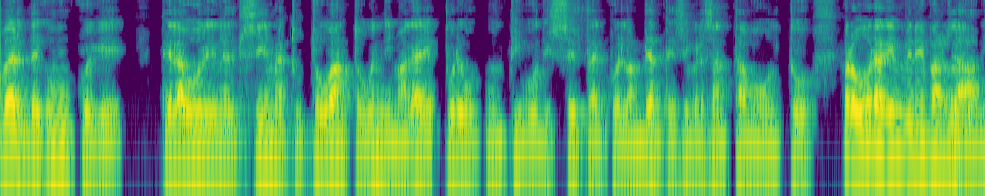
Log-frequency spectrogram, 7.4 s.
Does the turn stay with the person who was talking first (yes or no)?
yes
